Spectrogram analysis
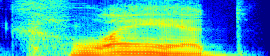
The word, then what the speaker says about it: clad: And first of all, phonetically, we would say clad. You know the word add, like addition? Clad, clad.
